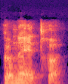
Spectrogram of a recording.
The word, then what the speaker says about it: connaître: And in French, connaître. Again, you drop the G, but write it with a double N in French. Connaître, which is from that same root.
